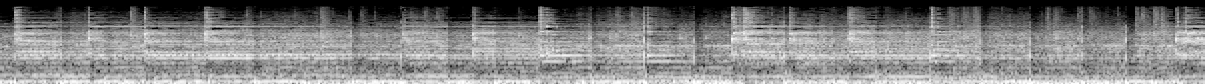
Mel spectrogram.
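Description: Leaf Audio Microphonic Sound Box tapped and scraped by hand and amplified through its effects: a steady stream of clicks and taps over sustained tones and a constant low drone.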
